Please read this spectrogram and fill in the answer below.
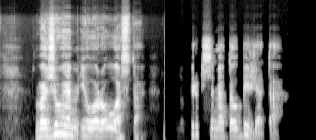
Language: Lithuanian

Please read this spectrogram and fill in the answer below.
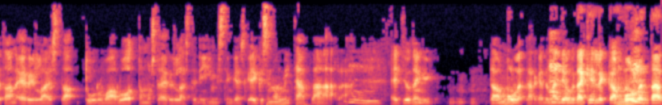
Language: Finnish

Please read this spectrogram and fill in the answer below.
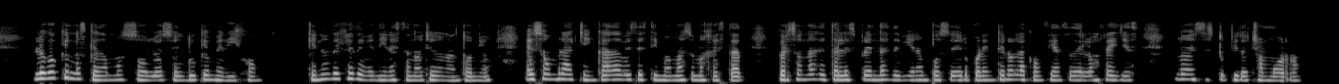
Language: Spanish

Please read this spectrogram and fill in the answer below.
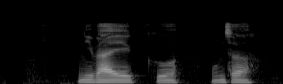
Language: Nepali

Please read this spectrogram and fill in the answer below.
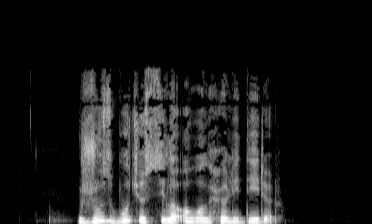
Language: Dargwa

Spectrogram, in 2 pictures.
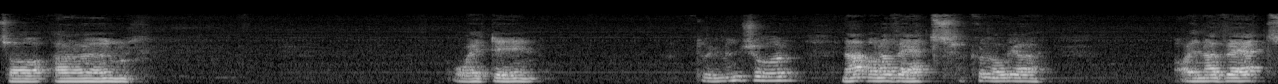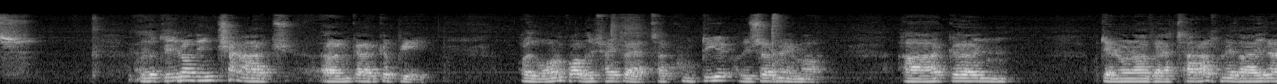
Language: Welsh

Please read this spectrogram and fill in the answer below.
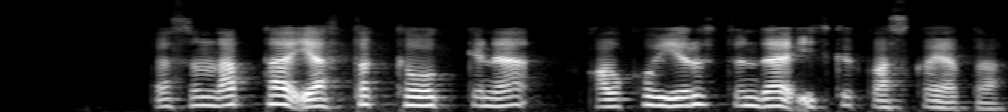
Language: Bashkir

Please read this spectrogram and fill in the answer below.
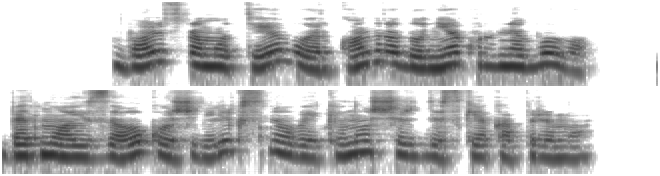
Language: Lithuanian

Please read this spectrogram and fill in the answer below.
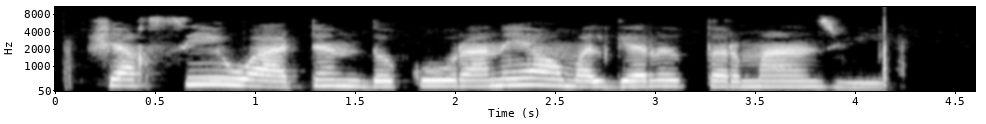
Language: Pashto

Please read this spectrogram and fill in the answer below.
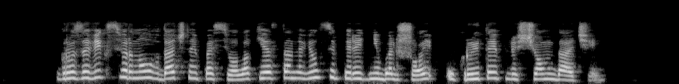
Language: Russian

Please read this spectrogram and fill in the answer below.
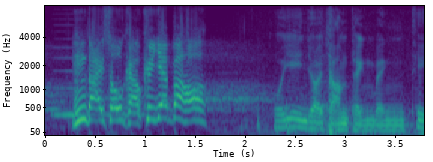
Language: Cantonese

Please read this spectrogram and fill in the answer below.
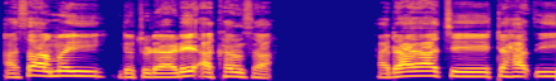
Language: Hausa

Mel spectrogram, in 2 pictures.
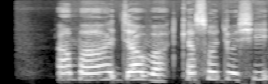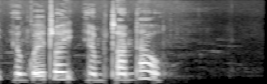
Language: Masai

